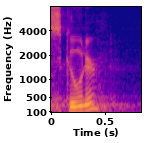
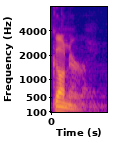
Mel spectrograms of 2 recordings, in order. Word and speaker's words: schooner: Gianna, your word is schooner. It could also be pronounced scunner.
